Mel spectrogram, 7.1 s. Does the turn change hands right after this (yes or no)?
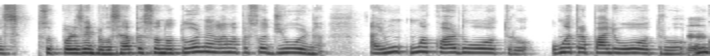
no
